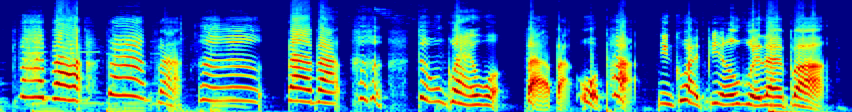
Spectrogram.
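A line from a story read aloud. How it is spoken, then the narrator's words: Sobbing loudly. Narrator (Chinese): 卡卡大哭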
